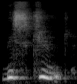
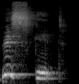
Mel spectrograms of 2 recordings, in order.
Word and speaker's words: biscuit: but this cute biscuit so if you say this cute you won't really make any sense it won't make however any sense but biscuit biscuit remember wise of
